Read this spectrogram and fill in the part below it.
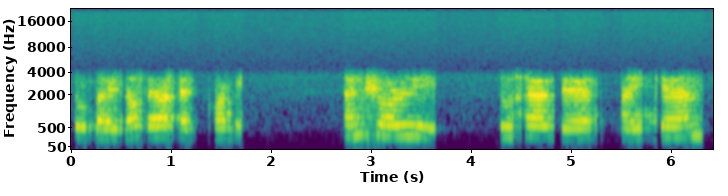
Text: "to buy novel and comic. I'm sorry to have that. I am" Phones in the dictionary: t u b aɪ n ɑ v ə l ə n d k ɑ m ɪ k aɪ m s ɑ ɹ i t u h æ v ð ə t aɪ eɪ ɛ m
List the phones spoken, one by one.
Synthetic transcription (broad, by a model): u b aɪ n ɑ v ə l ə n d k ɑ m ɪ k aɪ m ʃ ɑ l i t u h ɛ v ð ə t aɪ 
